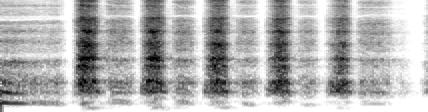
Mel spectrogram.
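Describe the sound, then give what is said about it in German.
Rhythmic, breathy panting demonstrated as a breathing technique for getting through labour contractions, with the tongue held against the palate. It comes as a steady series of short, even huffs separated by brief gaps, with no talking. “Und nach dreimal Hecheln ist die Wehe vorbei.”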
